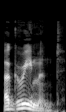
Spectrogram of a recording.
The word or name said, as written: agreement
